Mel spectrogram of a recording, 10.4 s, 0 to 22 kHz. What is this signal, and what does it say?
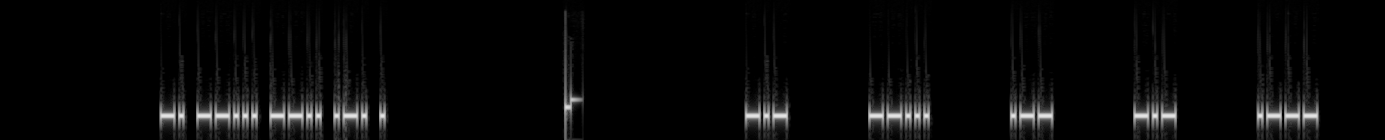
Morse code, heard as a keyed tone, about 36 wpm, spaced as for 18 wpm, 700 Hz. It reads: N7ZRE K7WKJ
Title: USA Call Signs - 5 Characters - 6x Character Spacing - 35wpm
